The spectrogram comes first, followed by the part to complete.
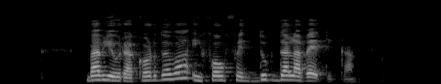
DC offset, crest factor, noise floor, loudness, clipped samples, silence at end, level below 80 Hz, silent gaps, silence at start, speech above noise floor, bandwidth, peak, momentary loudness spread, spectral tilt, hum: under 0.1%; 22 dB; -78 dBFS; -30 LUFS; under 0.1%; 0.9 s; -86 dBFS; none; 0.85 s; 48 dB; 11 kHz; -10 dBFS; 12 LU; -4.5 dB/octave; none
